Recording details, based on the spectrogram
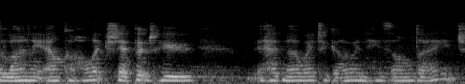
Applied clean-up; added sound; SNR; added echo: none; none; none; reverberation time 0.2 s.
